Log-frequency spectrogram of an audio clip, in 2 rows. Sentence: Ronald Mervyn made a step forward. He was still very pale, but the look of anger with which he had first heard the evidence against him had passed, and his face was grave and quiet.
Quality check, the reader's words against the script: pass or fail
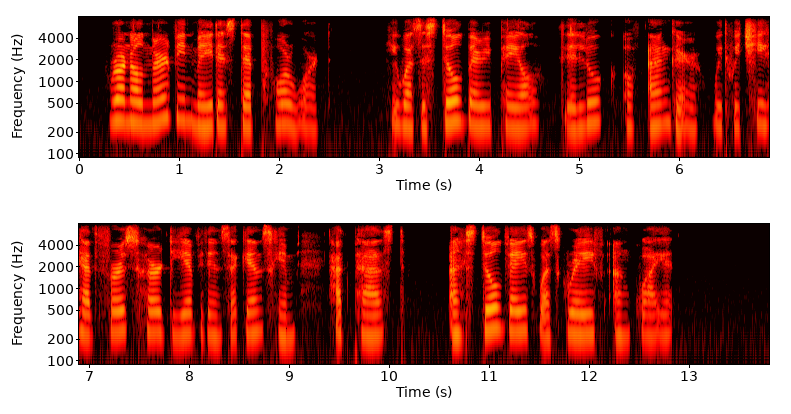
fail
